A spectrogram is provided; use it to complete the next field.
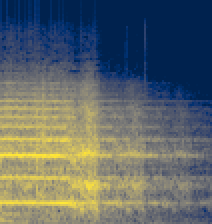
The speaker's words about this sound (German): müssen wir natürlich einen, einen Jingle abfahren. Ähm, das ist der hier.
